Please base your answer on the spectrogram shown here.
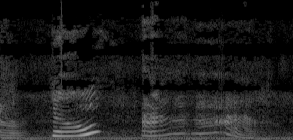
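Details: Pet macaw indoors giving a few short, rising, nasal tonal calls, each sweeping upward and then a longer wavering note that rises and falls, over a steady low electrical hum in a small room.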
